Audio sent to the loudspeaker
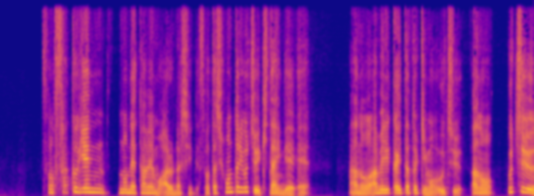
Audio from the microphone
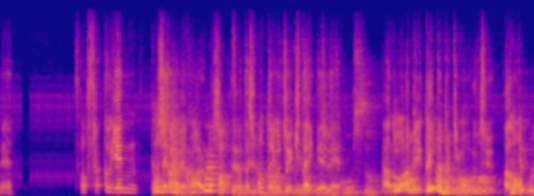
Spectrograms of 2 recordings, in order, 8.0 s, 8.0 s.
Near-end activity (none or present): present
